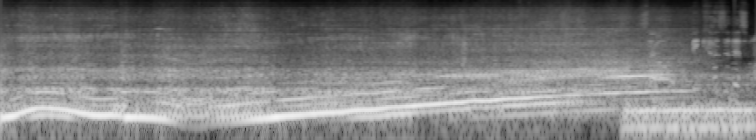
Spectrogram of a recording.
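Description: A Ferrari Testarossa drives off with its engine accelerating. The loud, close engine note climbs steadily in pitch, drops once as a gear changes, and then rises again.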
